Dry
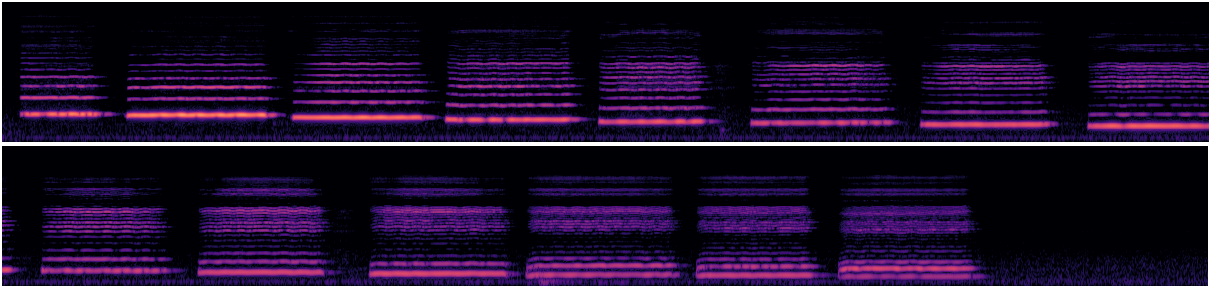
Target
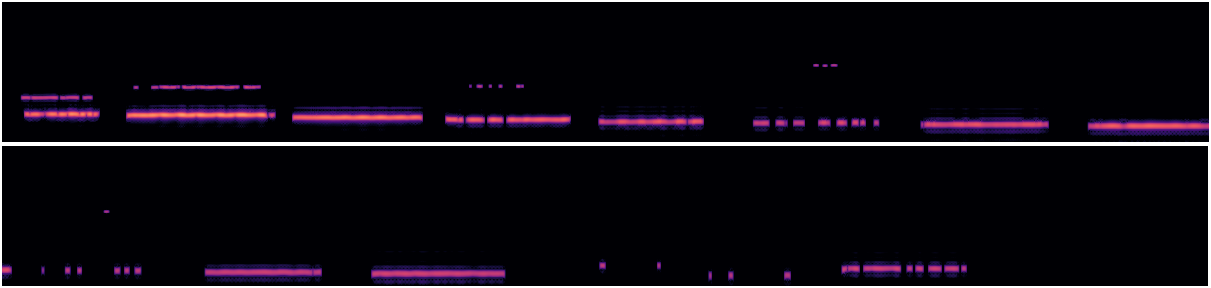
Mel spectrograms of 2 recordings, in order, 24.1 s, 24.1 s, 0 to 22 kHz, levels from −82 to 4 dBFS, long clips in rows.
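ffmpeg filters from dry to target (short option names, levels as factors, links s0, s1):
-af "highpass=f=91:p=1,afftfilt=real='re*gte(hypot(re,im),0.141)':imag='im*gte(hypot(re,im),0.141)':win_size=1024:overlap=0.75,equalizer=f=950:w=5.4:g=14.5"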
